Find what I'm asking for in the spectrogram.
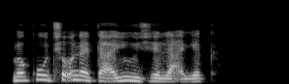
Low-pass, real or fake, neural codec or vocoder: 7.2 kHz; fake; codec, 16 kHz, 4 kbps, FreqCodec, smaller model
